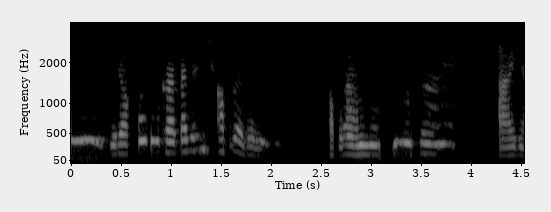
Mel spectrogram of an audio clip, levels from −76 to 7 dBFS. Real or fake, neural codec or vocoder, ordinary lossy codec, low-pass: fake; codec, 16 kHz, 0.5 kbps, X-Codec, HuBERT features, trained on balanced general audio; none; 3.6 kHz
